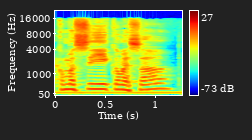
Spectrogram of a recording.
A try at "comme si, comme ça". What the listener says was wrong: No, it's not comme. You don't say the E. It's just comme si, comme ça. Comme si, comme ça.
